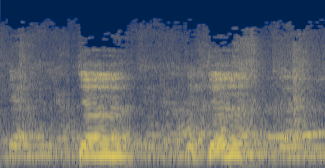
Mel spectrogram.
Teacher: kalau di jim itu dia agak di tengah bukan ke ujung kalau di ujungnya di ja ja ja gitu ya ja jangan ja tapi Ja ja agak agak ke tengah.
